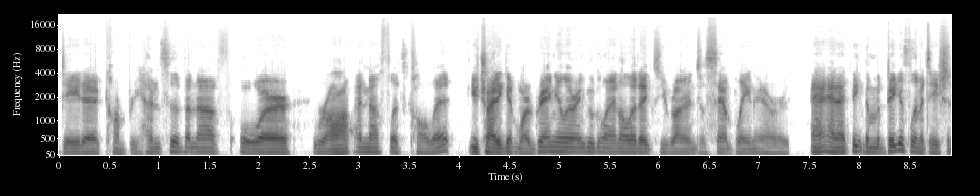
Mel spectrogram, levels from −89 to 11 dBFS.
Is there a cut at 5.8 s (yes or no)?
no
